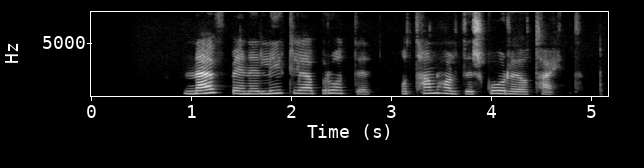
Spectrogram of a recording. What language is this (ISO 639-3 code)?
isl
